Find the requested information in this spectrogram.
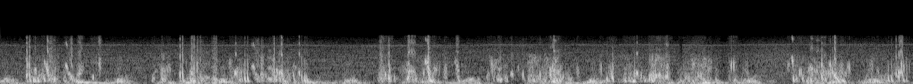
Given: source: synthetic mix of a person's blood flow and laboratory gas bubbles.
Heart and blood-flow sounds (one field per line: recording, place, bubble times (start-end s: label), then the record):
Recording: Doppler ultrasound of blood flow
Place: precordium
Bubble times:
0.23-0.87 s: bubbles
0.89-1.02 s: bubbles
1.50-1.72 s: bubbles
1.77-2.21 s: bubbles
2.28-3.12 s: bubbles
3.77-4.50 s: bubbles
4.54-4.63 s: bubbles
4.85-5.81 s: bubbles
5.98-6.73 s: bubbles
6.76-7.22 s: bubbles
7.26-7.40 s: bubbles
7.86-8.53 s: bubbles
8.71-9.14 s: bubbles
From the record:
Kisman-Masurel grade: 444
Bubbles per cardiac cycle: continuous sound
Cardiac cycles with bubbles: 100%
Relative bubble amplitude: maximal (0.775 to 0.999)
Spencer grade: 4 (maximum detectable bubble signal sounding continuously throughout systole and diastole of every cardiac period, and overriding the amplitude of the normal cardiac signals)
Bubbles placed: only in the low amplitude regions of the cardiac cycle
